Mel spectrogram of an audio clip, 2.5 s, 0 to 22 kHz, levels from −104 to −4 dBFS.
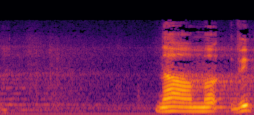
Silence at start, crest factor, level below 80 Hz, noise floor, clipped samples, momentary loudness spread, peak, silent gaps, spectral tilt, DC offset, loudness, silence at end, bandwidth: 0 s; 20 dB; -60 dBFS; -56 dBFS; under 0.1%; 7 LU; -6 dBFS; none; -5.5 dB/octave; under 0.1%; -24 LUFS; 0 s; 10.5 kHz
